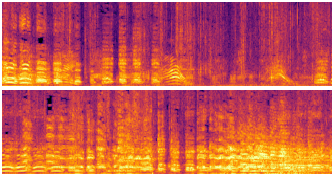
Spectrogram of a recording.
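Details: Domestic Emden geese defending their yard on a winter farm give a noisy chorus of harsh, rapid honks, some rising and falling, building louder toward the end.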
